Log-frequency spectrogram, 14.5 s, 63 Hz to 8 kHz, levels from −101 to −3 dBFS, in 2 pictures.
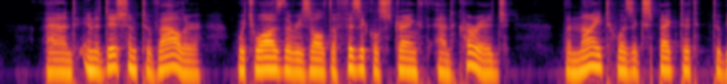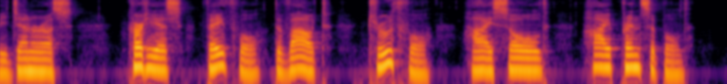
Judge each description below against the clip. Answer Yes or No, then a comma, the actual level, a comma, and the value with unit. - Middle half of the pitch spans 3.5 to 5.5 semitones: No, average, 3.1 semitones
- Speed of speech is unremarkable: No, slow, 120 wpm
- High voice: No, medium, 140 Hz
